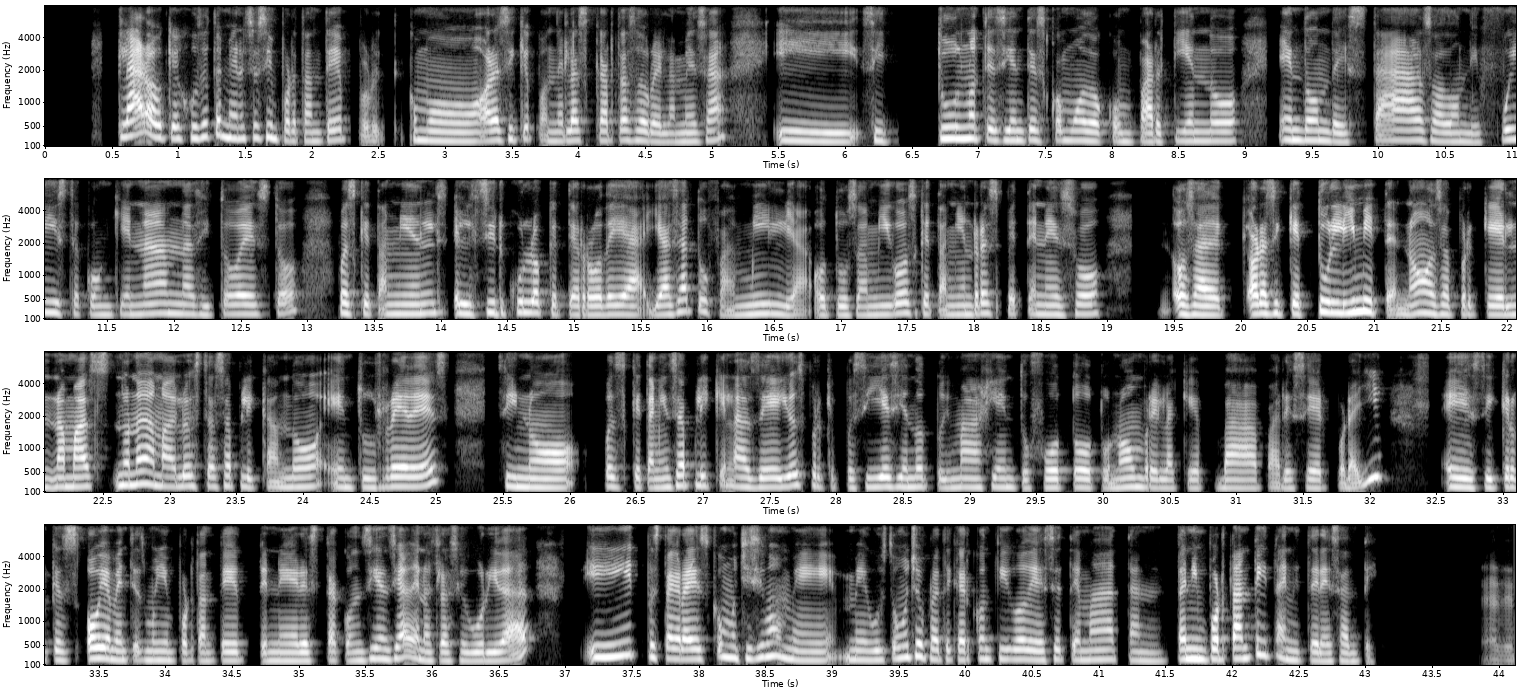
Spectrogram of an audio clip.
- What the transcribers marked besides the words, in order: other background noise; unintelligible speech
- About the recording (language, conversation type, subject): Spanish, podcast, ¿Qué límites pones entre tu vida en línea y la presencial?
